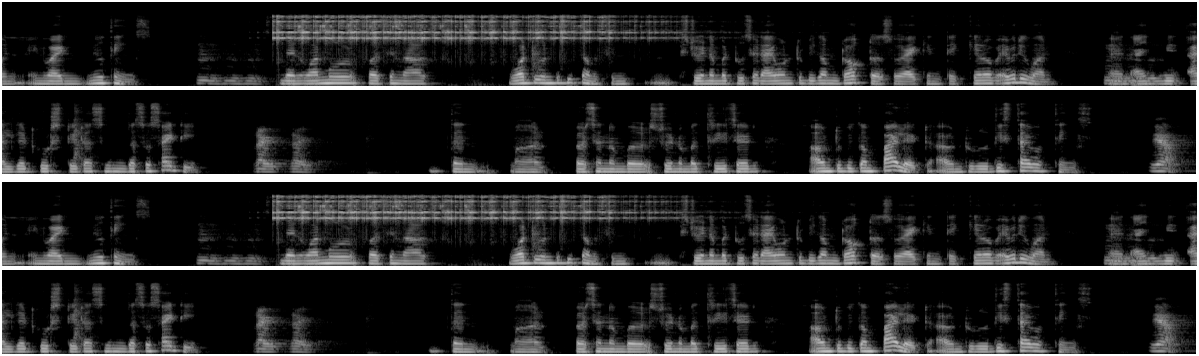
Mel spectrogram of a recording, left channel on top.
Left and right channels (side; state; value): both; identical; correlation 1.00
